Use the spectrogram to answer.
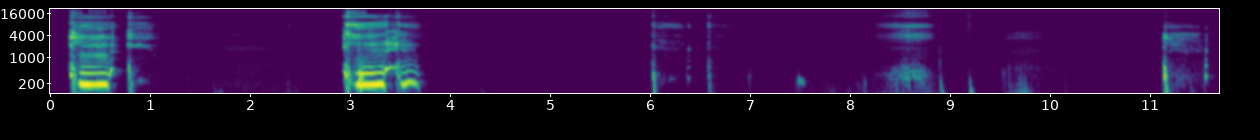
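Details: Barking cough lingering after a cold, with chest pain: two loud, harsh, voiced coughs with a deep barking tone, then quieter throat and breath noises.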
